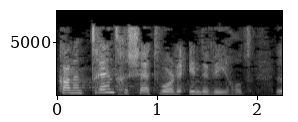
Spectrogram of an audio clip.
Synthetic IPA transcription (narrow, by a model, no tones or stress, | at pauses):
kɑnəntrɛntχəzɛtʋɔɹdənʔɪndəʋɪːrəlˠt | l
